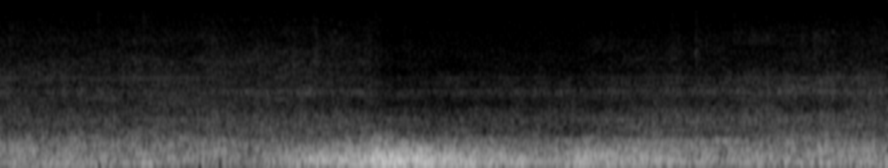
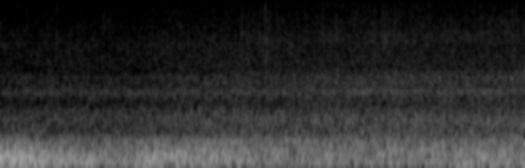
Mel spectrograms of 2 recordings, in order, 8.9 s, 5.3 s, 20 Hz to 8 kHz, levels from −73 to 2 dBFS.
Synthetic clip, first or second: first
